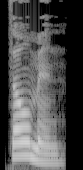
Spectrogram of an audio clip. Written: thoman

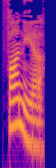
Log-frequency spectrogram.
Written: faunia

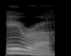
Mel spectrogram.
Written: eira

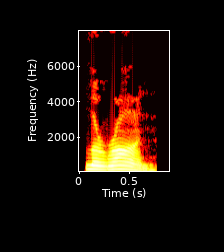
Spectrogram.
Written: laran

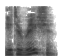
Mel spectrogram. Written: iteration

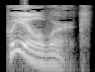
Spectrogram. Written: wheelwork

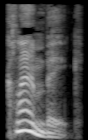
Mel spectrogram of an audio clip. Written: clambake

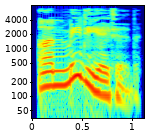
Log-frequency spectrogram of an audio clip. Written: unmediated

